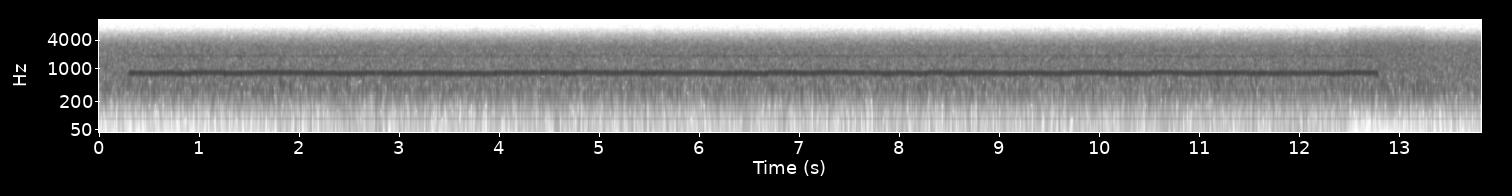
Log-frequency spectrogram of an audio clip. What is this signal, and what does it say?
FT8 (several signals at once), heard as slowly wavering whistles, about 6.25 baud, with heavy radio static.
